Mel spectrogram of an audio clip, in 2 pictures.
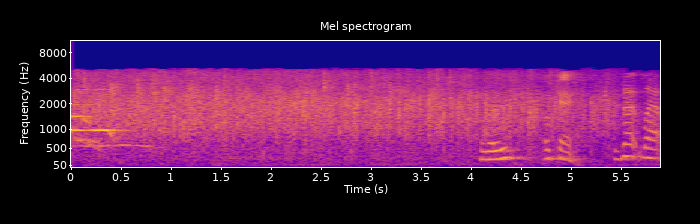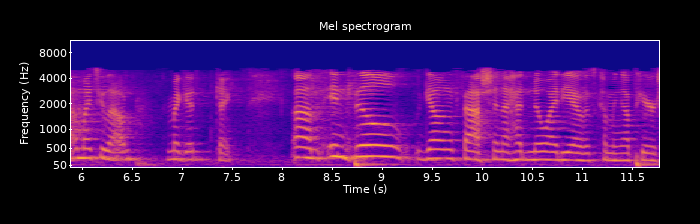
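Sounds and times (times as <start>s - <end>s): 
audience applause: 0.0s - 5.7s
speech: 4.1s - 11.7s.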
